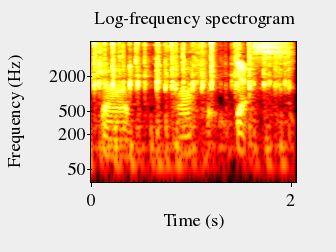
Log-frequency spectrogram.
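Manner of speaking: ordinary talk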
